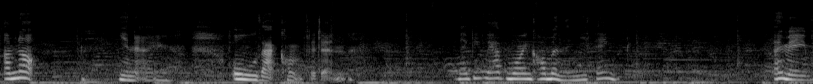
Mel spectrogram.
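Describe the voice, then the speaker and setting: High-voiced flirty yet insecure woman. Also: expressive, slow pace, pauses often, warm tone, soft background music. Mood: flirty, teasing. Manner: teasing, confessional. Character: flirty, teasing woman, wounded and insecure underneath. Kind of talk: radio drama acting.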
